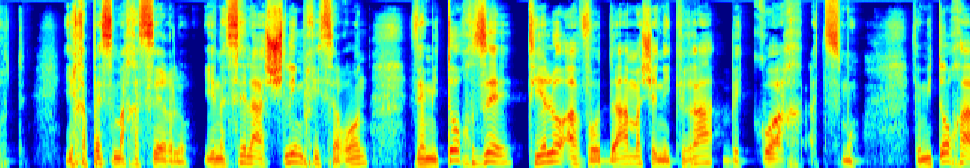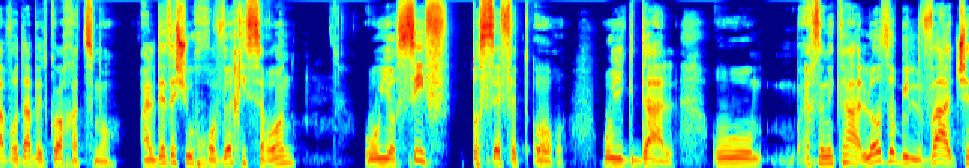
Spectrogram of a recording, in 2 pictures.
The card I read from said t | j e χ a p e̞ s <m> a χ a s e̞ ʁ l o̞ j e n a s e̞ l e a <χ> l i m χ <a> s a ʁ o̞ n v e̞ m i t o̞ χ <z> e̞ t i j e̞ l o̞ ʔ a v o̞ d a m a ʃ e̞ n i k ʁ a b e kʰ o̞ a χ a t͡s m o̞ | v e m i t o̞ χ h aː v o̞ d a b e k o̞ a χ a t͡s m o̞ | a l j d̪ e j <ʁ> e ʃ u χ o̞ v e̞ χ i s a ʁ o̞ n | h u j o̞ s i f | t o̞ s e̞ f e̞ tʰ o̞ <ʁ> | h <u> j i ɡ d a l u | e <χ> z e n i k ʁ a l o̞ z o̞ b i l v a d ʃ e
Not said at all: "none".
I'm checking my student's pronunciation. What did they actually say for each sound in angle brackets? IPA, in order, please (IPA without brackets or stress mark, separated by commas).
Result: m, ʃ, i, z, z, ʁ, u, χ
